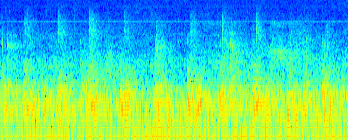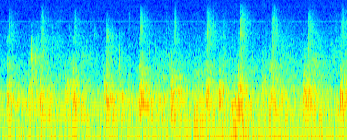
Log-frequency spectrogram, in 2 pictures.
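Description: Footsteps of several people walking on a hardwood hall floor, heeled shoes clicking in an uneven patter that grows more frequent in the second half. A low murmur and shuffling from a standing crowd and a steady low hum lie underneath.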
